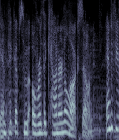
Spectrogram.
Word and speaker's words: naloxone: For the record, it's Naloxone. Nuh, like, is Naloxone addictive? Nuh. Lox, like Naloxone keeps humans safe, like locks keep bikes safe, and own, like Naloxone can save lives in our very own communities.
